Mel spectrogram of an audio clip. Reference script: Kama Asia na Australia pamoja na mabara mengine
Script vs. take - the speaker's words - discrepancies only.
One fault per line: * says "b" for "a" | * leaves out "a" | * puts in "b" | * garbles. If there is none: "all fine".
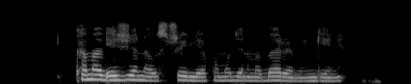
all fine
